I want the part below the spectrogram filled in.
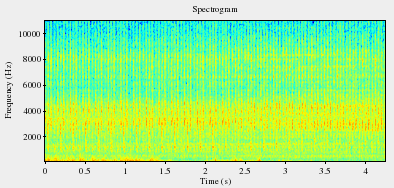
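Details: Renault Megane 2 1.4 16-valve petrol engine at idle: fast, even ticking about three per second from noisy hydraulic lifters, later fixed.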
